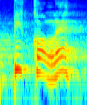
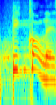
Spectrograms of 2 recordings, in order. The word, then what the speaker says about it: picolé: Por exemplo, a palavra picolé. O picolé, você percebe que o lé, né, chama a atenção.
